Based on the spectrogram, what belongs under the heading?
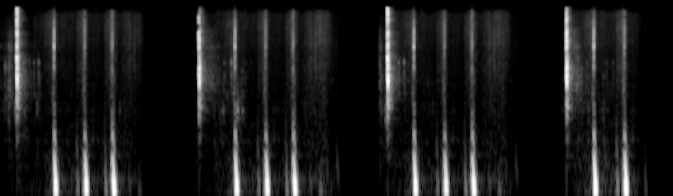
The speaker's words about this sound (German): Wir hören jetzt eine Stoffgiraffe, Farbe grün, und den Luftbefeuchter Sweet Dreams der Firma Wick.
